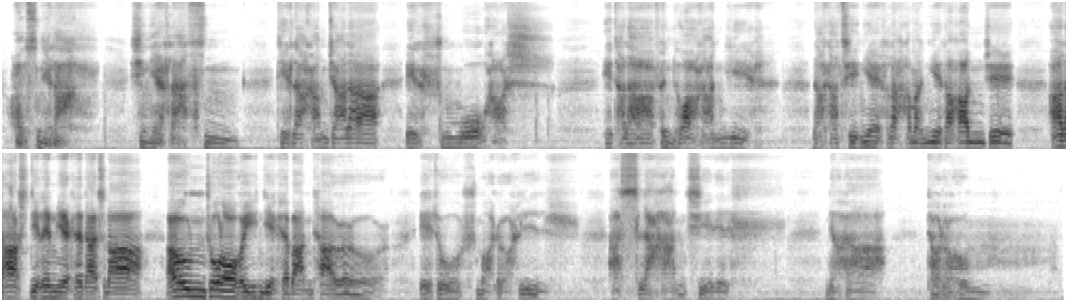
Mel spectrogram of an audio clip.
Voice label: Evil Incantation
